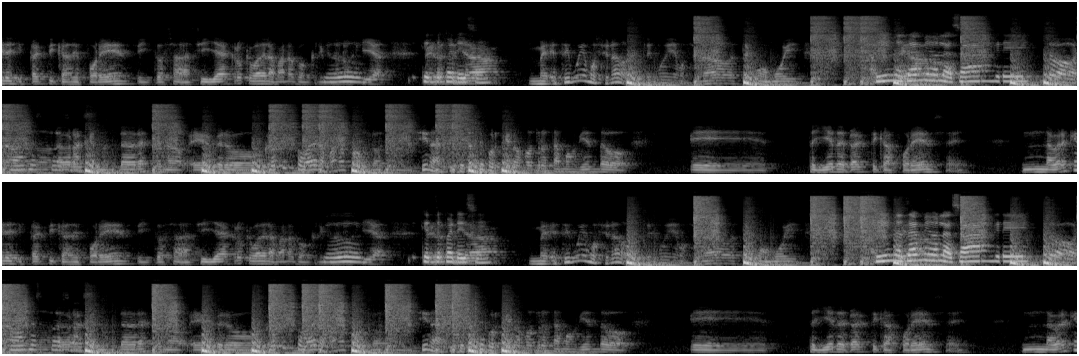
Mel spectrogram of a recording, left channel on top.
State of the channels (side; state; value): both; normal; correlation 0.80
